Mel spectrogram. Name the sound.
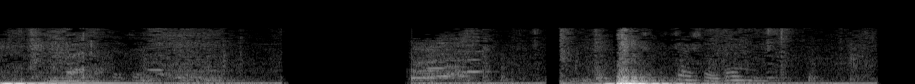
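door opening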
